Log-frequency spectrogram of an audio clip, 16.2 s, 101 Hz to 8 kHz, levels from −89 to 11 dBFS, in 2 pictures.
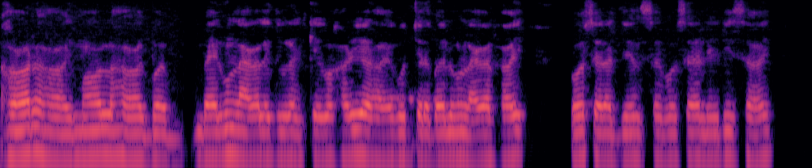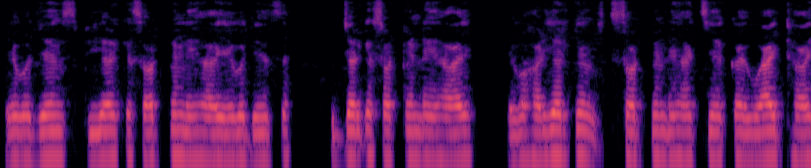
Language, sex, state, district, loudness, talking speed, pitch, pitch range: Maithili, male, Bihar, Samastipur, -32 LUFS, 190 wpm, 130 Hz, 125-135 Hz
